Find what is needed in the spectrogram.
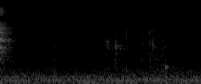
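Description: Quiet room tone: a faint low hum with no distinct sound standing out.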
